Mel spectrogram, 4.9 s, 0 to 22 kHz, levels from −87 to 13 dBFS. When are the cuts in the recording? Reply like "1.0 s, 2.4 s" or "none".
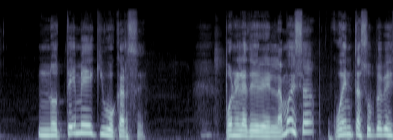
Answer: none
